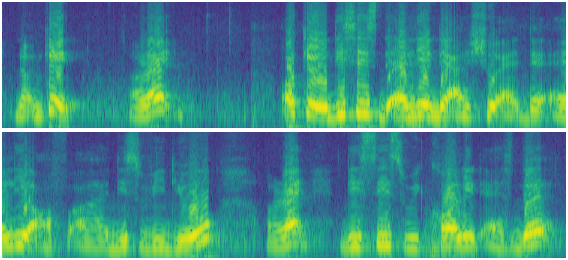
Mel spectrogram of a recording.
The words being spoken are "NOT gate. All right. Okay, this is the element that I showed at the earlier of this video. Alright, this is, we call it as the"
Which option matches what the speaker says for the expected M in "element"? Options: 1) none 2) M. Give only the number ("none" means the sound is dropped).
1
